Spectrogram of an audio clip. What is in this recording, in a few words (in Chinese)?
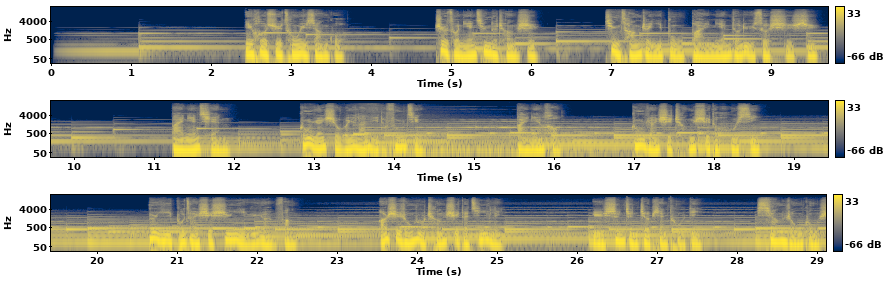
男 自然述说; 深圳公园百年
